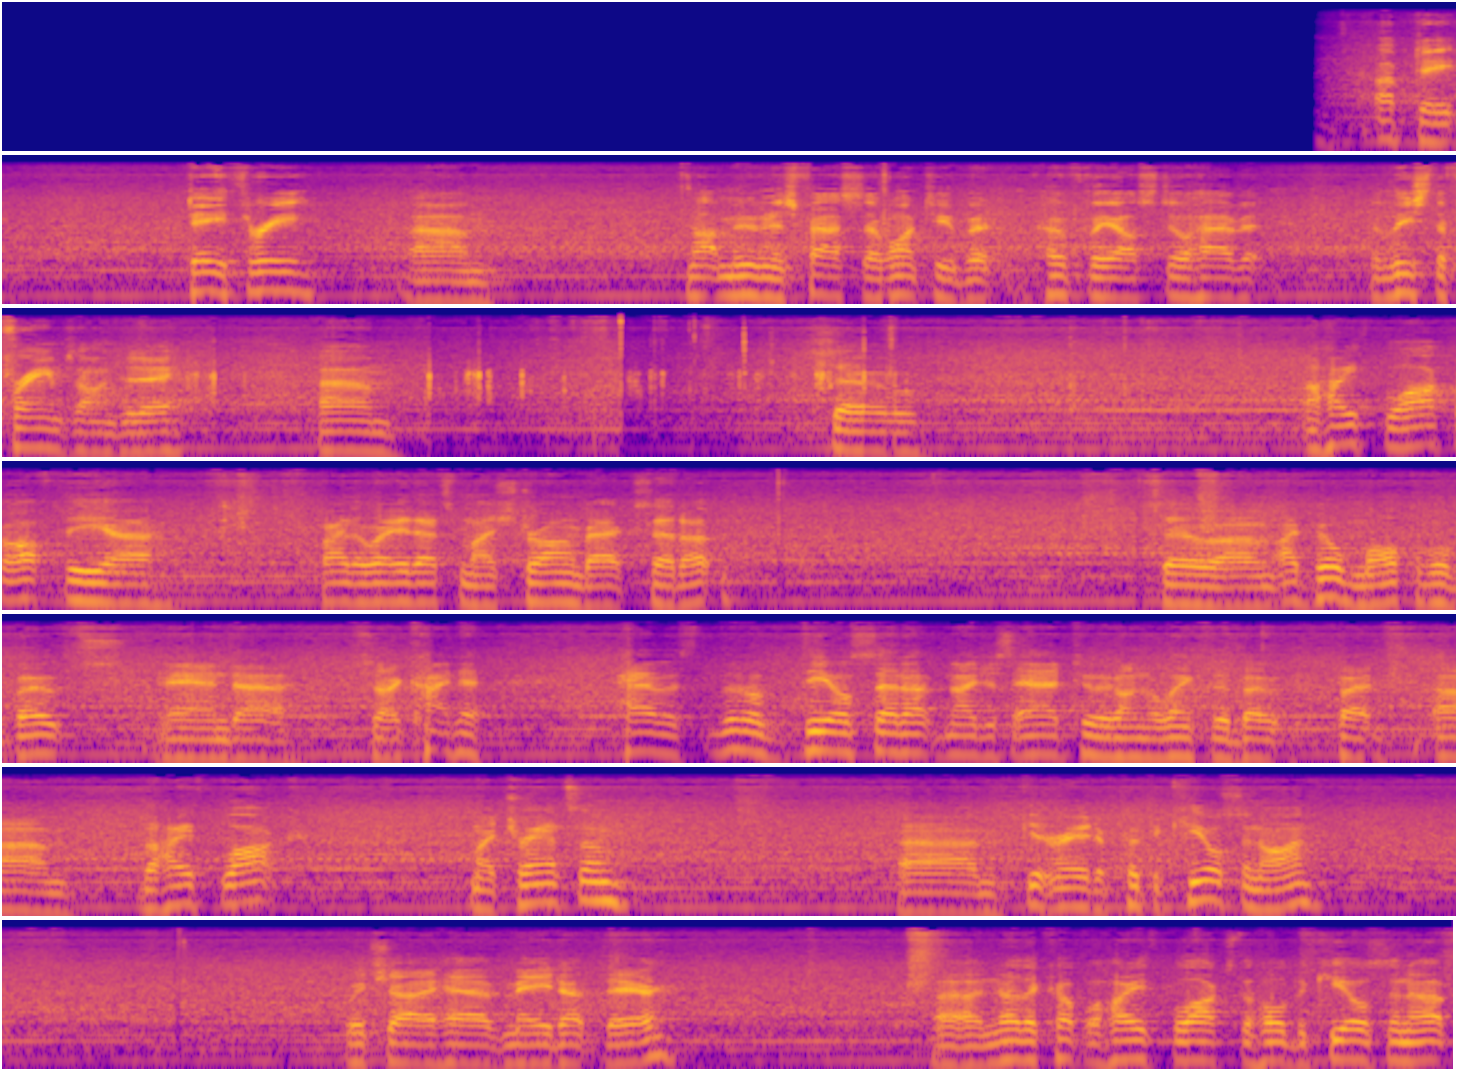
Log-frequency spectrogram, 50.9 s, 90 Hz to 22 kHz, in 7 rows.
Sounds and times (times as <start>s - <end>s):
Speech: 6.8s - 7.4s, 8.2s - 9.8s, 10.6s - 16.6s, 18.6s - 19.2s, 21.0s - 22.7s, 23.4s - 25.5s, 27.5s - 31.6s, 32.2s - 37.9s, 38.7s - 39.6s, 40.8s - 43.0s, 45.3s - 47.0s, 48.2s - 50.8s.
